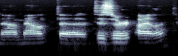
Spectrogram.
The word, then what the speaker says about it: Mount Desert Island: The bus that takes you over to Bar Harbor on Mount Desert Island, as it's properly pronounced.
